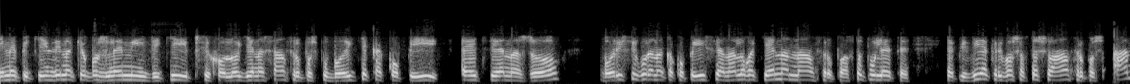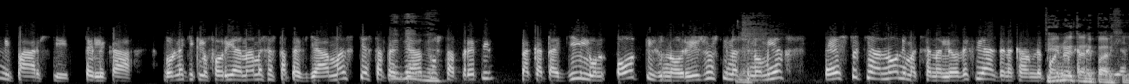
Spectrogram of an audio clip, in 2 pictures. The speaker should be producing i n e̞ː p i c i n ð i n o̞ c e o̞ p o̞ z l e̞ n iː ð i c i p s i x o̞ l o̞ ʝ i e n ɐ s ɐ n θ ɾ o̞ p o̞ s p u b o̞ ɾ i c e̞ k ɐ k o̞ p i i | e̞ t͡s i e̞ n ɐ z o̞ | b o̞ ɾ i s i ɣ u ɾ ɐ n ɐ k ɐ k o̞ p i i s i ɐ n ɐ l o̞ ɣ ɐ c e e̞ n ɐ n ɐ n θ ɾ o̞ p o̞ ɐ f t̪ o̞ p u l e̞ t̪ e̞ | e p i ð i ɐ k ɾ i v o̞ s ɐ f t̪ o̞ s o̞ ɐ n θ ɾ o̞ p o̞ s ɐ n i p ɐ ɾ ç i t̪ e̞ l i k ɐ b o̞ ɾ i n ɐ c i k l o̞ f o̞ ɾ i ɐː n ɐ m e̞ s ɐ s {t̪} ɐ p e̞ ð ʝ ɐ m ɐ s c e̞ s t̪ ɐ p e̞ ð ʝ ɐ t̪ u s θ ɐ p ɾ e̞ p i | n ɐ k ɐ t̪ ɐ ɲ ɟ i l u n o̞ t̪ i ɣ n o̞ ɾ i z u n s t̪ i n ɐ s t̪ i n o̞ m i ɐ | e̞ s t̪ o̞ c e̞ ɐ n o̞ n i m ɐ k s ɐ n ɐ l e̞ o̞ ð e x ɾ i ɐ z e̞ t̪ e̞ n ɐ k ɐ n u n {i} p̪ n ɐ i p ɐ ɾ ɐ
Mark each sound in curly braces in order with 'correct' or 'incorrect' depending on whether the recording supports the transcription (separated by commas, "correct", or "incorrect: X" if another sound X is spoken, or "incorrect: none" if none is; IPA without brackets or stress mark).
correct, incorrect: e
